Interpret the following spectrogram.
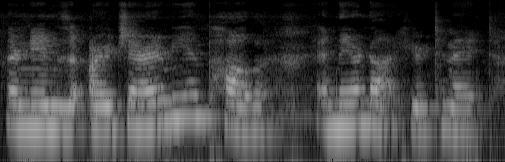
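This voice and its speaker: A woman's voice: on the high side, normal speed, a little hiss or hum. A young woman telling funny stories on a stage, laughing as she goes and acting out what people said. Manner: animated, laughs while telling, acts out quotes. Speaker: storyteller. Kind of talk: live comedic storytelling. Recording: roomy echo, voice from far off.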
